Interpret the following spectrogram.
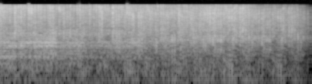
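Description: A crackling, rattling hiss fading steadily away after the music cuts off.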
